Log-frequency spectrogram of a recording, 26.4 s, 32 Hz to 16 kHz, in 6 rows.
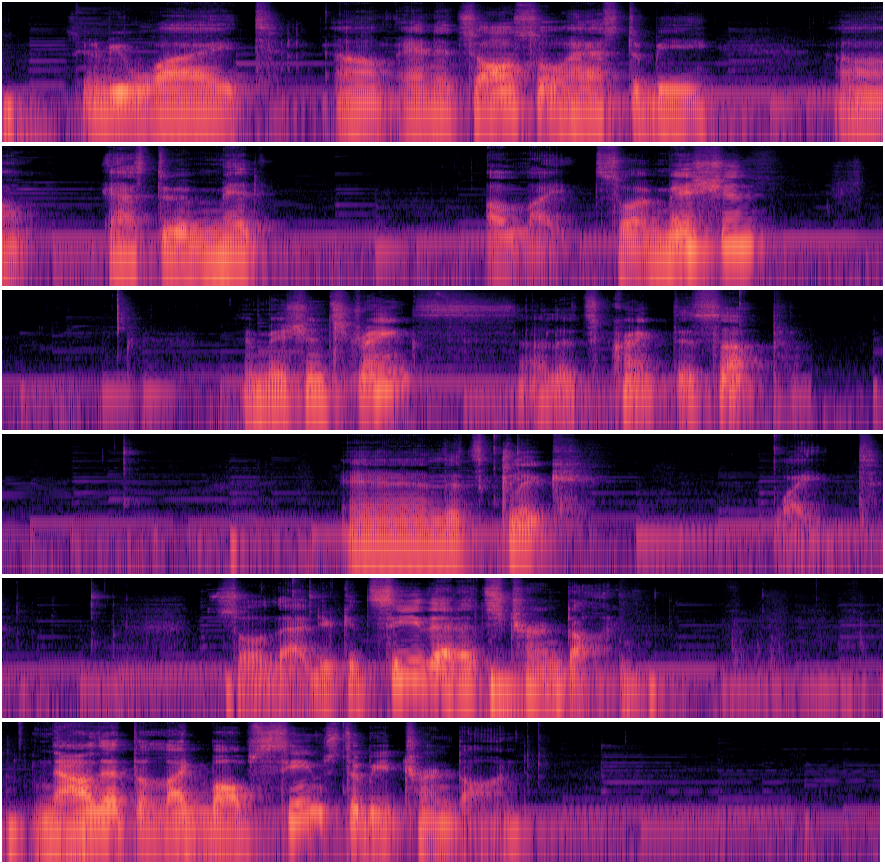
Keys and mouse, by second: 12.5-13.8 drag, 19.1 click, 23.8-26.4 drag.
